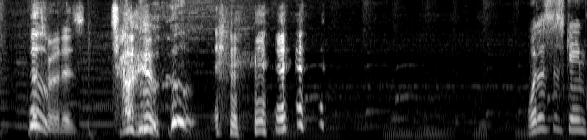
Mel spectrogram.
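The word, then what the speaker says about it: Touhou: It's Tohu. That's what it is. Tohu.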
